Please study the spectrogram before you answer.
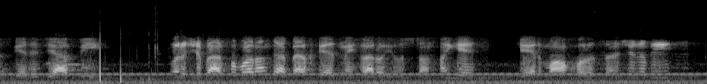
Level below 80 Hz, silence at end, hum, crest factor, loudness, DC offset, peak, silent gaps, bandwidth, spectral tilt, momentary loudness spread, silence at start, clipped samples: -44 dBFS; 0 s; none; 20 dB; -24 LUFS; under 0.1%; -6 dBFS; none; 13 kHz; -6 dB/octave; 12 LU; 0 s; under 0.1%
